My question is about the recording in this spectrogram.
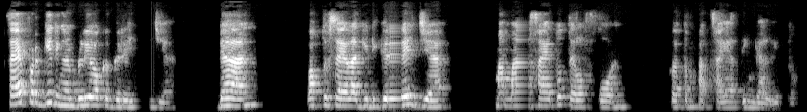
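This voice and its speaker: On slightly muffled audio, a woman from East Java, Indonesia, gives a heartfelt personal testimony to a host she calls "Pak." She speaks earnestly, with a medium-pitched voice at a moderate pace.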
